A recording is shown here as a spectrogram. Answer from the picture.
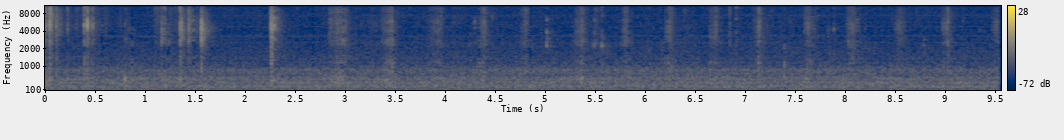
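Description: Raw celery stick being bitten and chewed: a run of crisp crunches, loudest in the first couple of seconds, then fainter crunches spaced out as the chewing goes on.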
